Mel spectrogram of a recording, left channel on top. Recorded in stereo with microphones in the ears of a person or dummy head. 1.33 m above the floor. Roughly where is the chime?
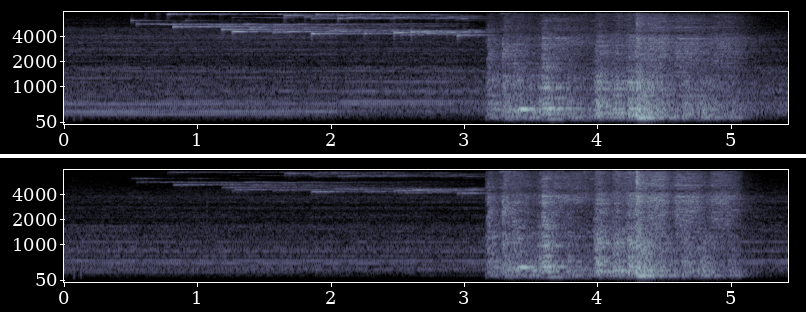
Left.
